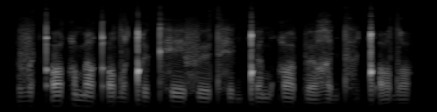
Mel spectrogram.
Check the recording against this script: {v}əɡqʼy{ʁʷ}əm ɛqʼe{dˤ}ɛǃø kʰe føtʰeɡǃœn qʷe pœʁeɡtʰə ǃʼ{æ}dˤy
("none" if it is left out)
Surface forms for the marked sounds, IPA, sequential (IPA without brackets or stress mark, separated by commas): v, qʷ, dˤ, œ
